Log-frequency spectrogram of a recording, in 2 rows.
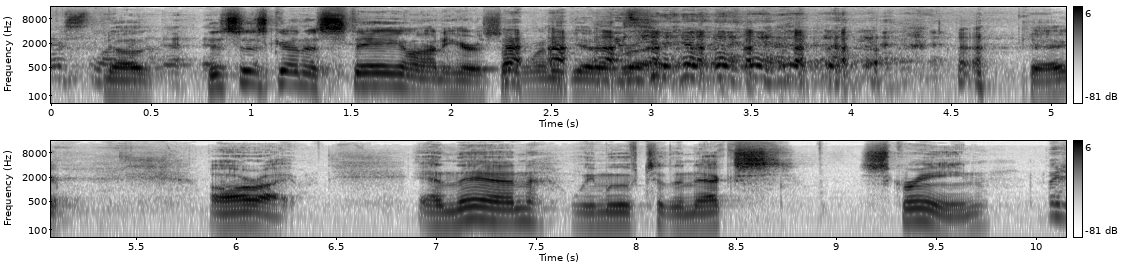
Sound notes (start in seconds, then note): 0.0 laughs; 2.3 laughs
